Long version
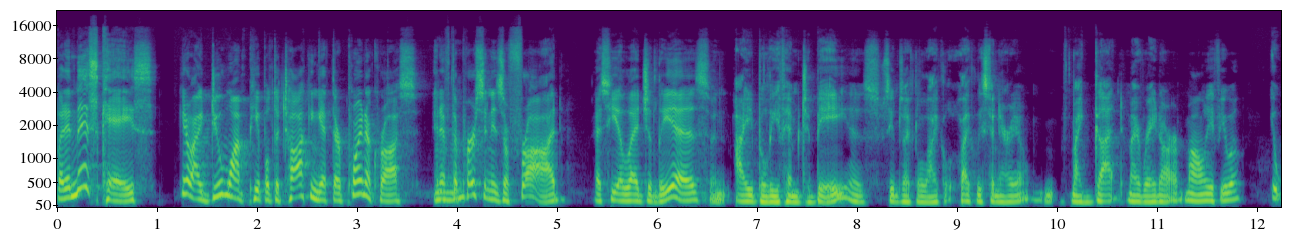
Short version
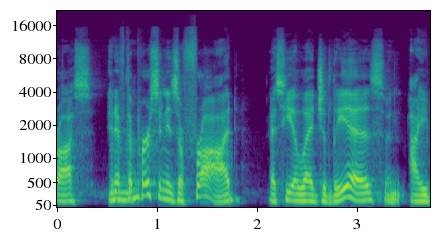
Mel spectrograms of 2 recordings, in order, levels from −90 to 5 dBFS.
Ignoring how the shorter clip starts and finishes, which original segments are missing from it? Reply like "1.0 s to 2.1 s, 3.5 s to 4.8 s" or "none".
none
